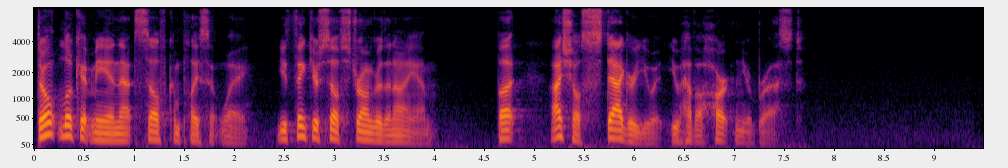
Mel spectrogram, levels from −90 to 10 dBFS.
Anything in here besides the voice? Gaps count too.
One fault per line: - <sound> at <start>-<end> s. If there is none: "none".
none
